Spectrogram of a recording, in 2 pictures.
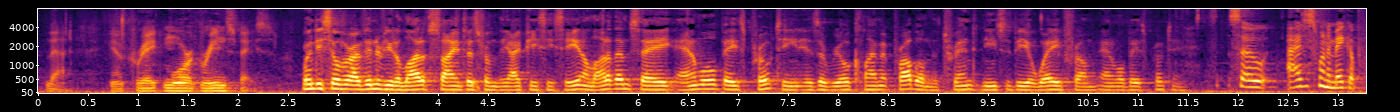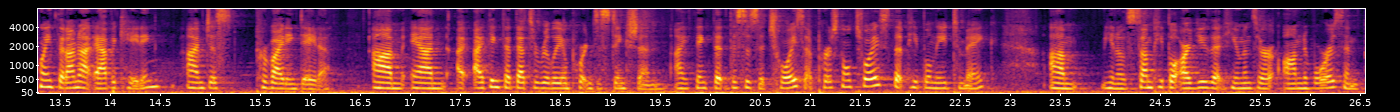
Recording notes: This program was recorded in front of a live audience at the Commonwealth Club of California on January 29, 2015.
